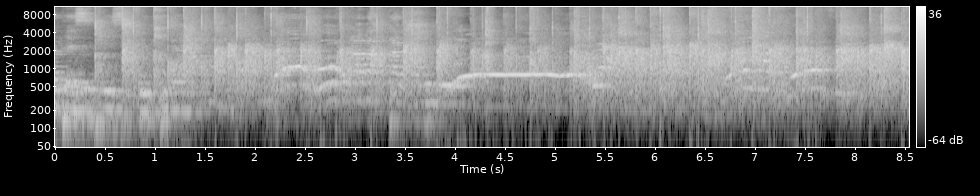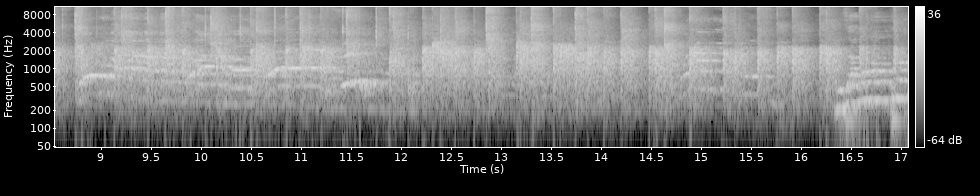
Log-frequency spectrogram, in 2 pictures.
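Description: A church congregation at a Saturday prayer service for the nation applauds and cheers for a long stretch, loud and dense, with voices and music woven through the sustained clapping.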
